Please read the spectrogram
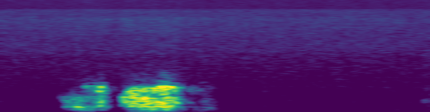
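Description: Near silence with two faint, short, low breath sounds about half a second in.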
